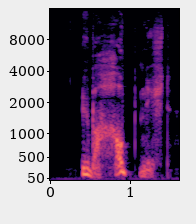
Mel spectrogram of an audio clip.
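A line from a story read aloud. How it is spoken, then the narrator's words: Angry reply. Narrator (German): erwiderte Onkel Opossum wütend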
